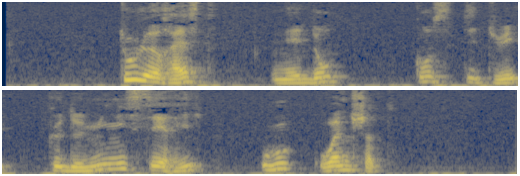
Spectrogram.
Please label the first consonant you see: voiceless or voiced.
voiceless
